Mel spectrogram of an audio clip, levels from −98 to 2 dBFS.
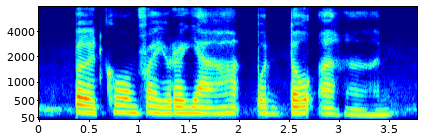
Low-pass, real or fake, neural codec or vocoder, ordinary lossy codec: none; fake; codec, 16 kHz, 4 kbps, X-Codec, HuBERT features, trained on LibriSpeech; none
